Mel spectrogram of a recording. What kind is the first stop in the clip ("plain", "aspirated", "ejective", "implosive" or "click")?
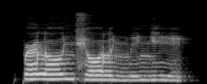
plain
